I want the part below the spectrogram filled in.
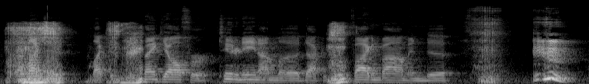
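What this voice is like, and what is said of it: Impression of Rippetoe. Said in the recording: “a very good Ripito impersonation ... our best Ripto impersonation”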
